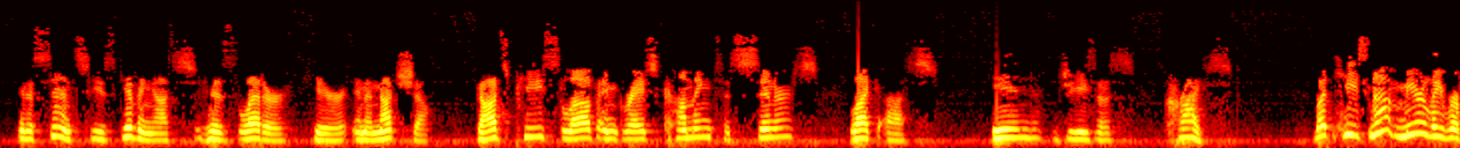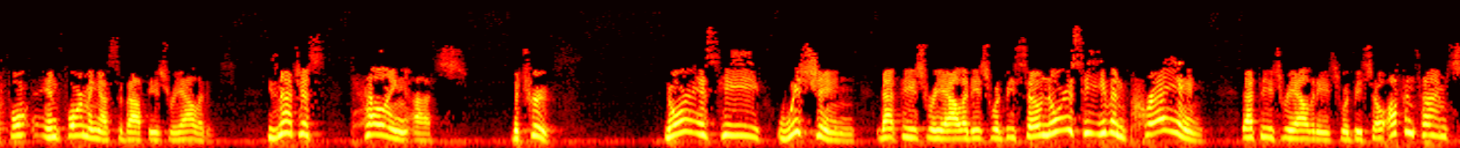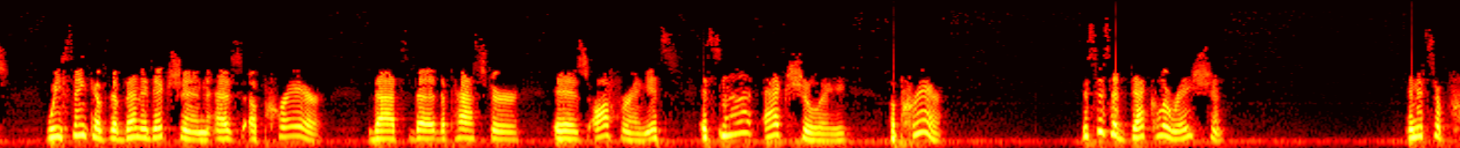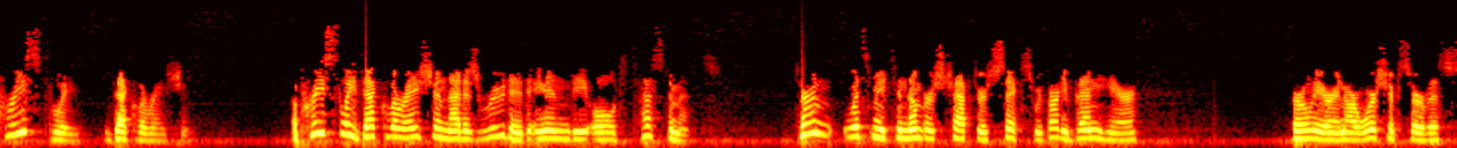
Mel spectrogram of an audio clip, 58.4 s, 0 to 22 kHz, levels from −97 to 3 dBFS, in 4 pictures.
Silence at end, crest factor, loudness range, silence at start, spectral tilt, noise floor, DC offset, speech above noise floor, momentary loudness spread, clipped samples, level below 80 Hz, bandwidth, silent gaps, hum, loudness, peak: 0.2 s; 18 dB; 4 LU; 0.15 s; -8 dB/octave; -63 dBFS; under 0.1%; 47 dB; 11 LU; under 0.1%; -52 dBFS; 9.6 kHz; none; none; -17 LUFS; 0 dBFS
